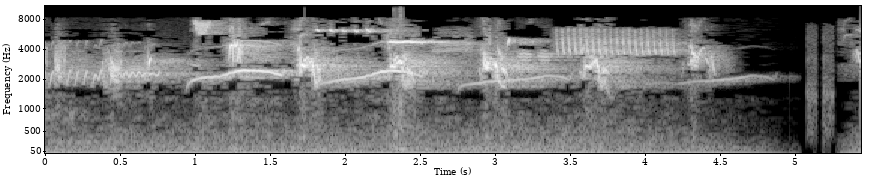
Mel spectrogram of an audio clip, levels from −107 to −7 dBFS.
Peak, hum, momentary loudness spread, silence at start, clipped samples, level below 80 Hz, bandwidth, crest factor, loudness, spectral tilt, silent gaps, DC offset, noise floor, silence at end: 0 dBFS; none; 11 LU; 0 s; under 0.1%; -50 dBFS; 11 kHz; 16 dB; -13 LUFS; 2.5 dB/octave; none; 0.9%; -41 dBFS; 0 s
